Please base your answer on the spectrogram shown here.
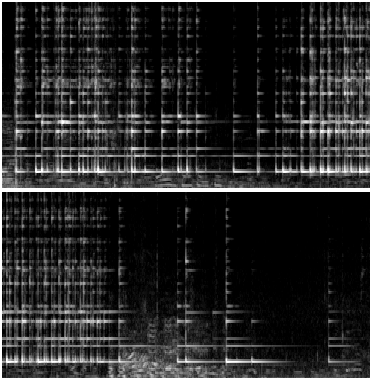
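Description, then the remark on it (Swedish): A bell clanks loudly and repeatedly, with rapid, irregular strikes ringing out for the whole stretch, briefly thinning out near the end before resuming. “Nu ringer du högt och tydligt.”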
